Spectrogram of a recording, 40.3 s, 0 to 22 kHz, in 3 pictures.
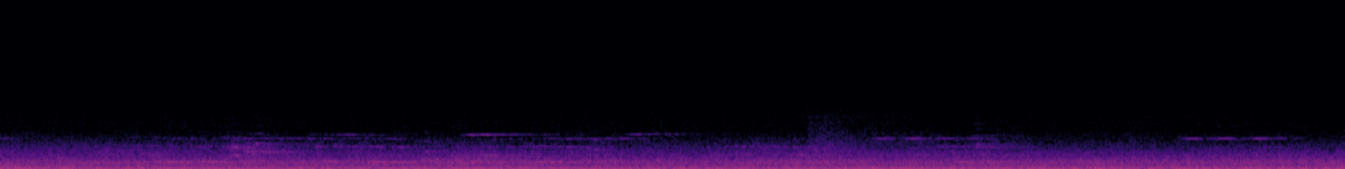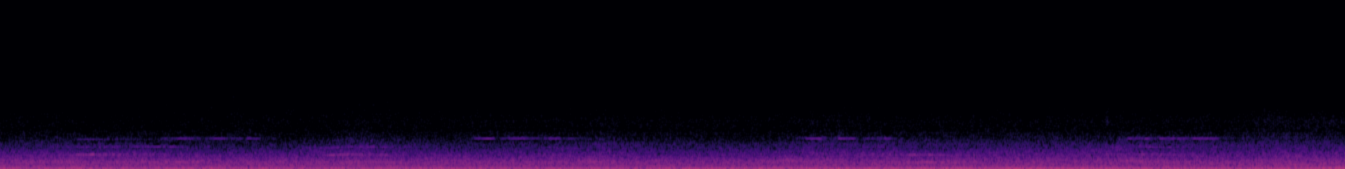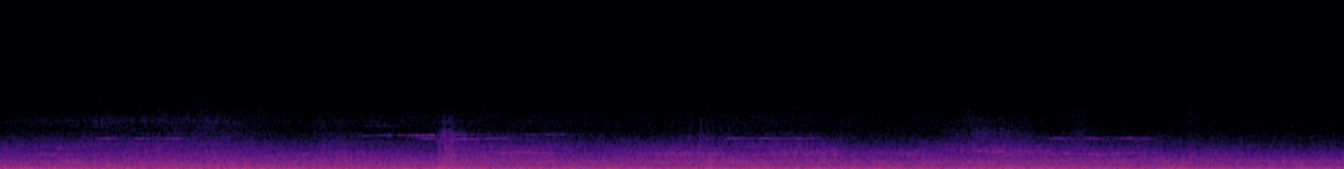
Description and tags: Crowd Noise morning 2
A selection of ambiences taken from Glasgow City centre throughout the day on a holiday weekend,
